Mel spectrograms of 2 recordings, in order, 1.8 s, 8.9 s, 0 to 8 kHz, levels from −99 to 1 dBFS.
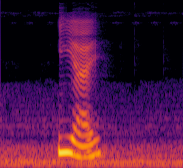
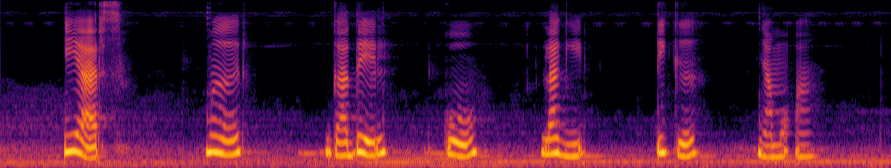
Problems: constant background noise, background conversations at intervals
